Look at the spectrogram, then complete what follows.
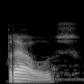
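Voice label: "prh2wos", Proto-Indo-European; eastern origins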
